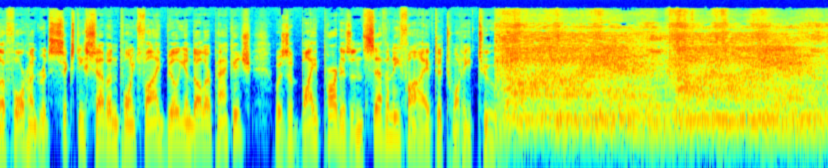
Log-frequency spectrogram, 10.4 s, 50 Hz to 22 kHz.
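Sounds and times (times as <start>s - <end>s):
speech: 0.0s - 7.0s
large rally crowd roaring and cheering: 6.2s - 10.3s.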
